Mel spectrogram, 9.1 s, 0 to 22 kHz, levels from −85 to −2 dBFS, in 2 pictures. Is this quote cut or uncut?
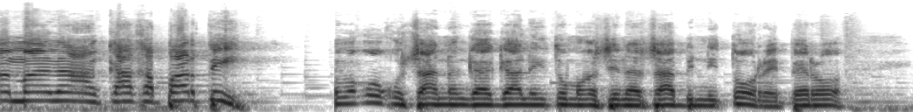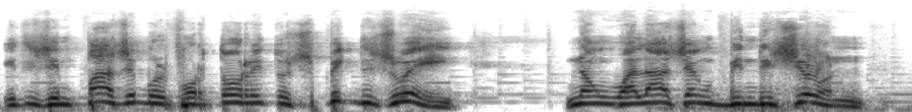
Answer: cut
